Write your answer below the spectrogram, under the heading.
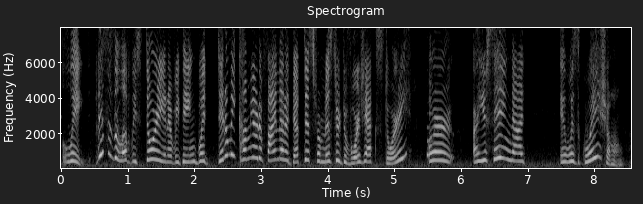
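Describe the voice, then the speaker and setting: Tiny squeaky game companion, extremely high. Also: female voice, sing-song, fairly quick, pushed and bright, slight background noise, full character voice. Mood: hesitant, curious. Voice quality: squeaky, childlike. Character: tiny childlike companion creature, female, impatient and curious. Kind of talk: scripted game dialogue.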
